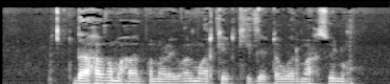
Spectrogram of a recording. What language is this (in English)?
Pashto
